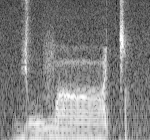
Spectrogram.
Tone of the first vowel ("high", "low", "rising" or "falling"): rising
